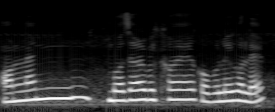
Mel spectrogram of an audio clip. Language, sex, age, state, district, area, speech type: Assamese, female, 45-60, Assam, Dhemaji, rural, spontaneous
